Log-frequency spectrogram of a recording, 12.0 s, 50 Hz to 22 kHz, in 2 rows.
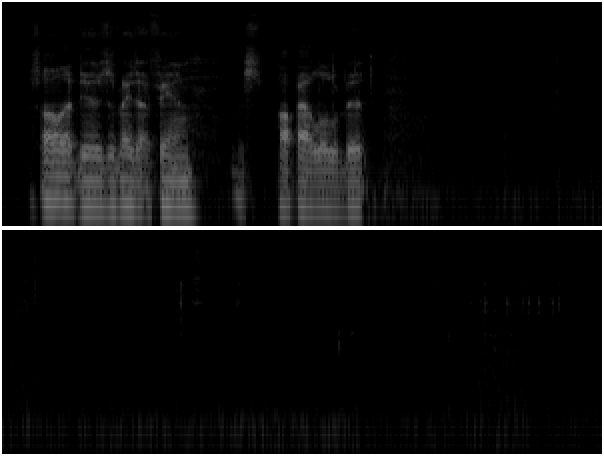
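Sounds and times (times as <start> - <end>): low steady hum: 0.0 - 12.0
small metal clicks and scrapes: 10.6 - 11.8.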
